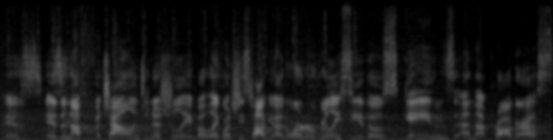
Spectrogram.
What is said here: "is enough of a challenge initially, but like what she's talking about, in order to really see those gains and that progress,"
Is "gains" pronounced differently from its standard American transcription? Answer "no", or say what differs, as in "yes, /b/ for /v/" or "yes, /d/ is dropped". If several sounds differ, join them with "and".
no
